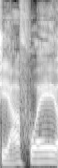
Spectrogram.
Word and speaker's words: Yahweh: That's, that's where we get the many, many would say Jehovah, right? I think it's probably rightly pronounced Yahweh, although we can't uh, be fully sure.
